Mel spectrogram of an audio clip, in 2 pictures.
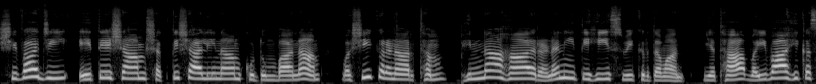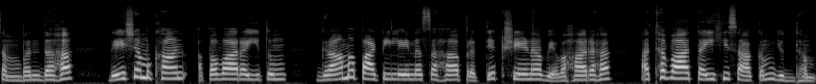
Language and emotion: Sanskrit, neutral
